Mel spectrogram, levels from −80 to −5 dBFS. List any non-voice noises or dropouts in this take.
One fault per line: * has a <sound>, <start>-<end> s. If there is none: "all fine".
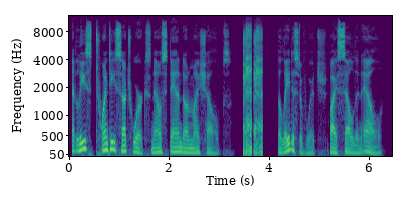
* has a laugh, 3.5-3.9 s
